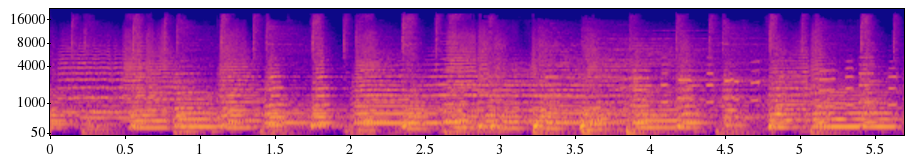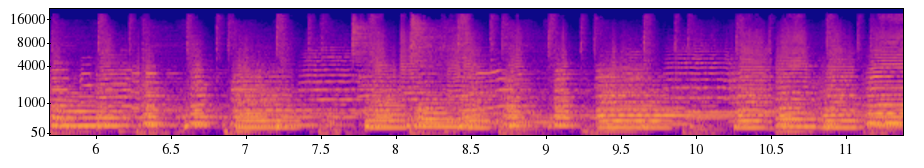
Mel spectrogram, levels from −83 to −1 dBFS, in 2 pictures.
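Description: No dropouts, clicks, distortion or other defects turn up anywhere in the recording.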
